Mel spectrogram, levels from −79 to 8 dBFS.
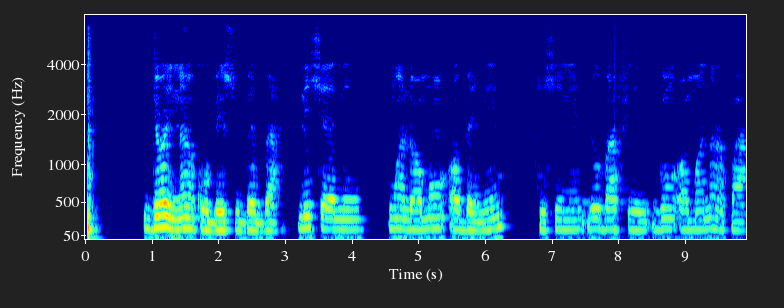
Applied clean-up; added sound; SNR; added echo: none; none; none; reverberation time 0.2 s.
